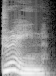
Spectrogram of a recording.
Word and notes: drain: British English

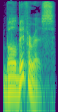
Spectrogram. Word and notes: bulbiferous: British English

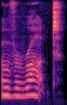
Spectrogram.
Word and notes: overwrought: American English

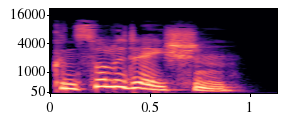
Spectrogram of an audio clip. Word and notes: consolidation: British English

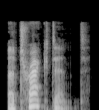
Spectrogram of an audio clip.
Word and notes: attractant: British English

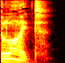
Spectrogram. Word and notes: blight: British English

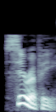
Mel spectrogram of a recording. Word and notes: sirupy: British English

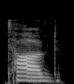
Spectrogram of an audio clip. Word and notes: togged: British English

